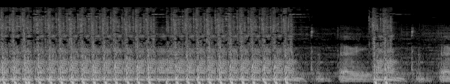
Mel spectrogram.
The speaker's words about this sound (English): I'm going to line you all up against the wall for the Canterbury firing squad. One each.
